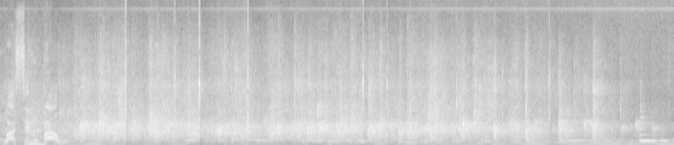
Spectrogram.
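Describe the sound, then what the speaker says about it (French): A church congregation applauds during a worship service, with sustained, loud clapping that continues throughout and is mixed with music and voices. "Acclame pour le Seigneur."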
